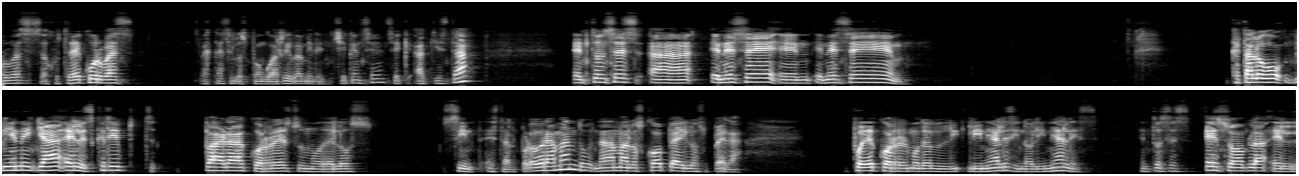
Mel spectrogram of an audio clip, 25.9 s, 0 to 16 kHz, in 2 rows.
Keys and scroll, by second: 7.4-8.4 typing.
